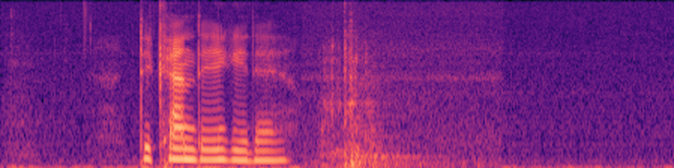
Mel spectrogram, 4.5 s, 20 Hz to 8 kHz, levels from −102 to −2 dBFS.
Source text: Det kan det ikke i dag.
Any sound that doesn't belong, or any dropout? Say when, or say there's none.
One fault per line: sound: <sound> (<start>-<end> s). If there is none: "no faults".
sound: thud (2.1-3.2 s)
